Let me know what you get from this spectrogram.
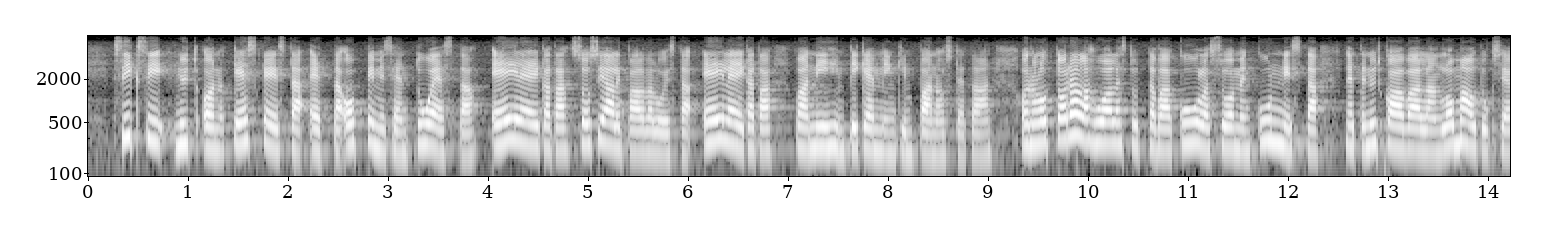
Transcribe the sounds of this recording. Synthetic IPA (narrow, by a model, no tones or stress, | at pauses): siksinyt̪o̞nke̞ske̞ist̪æʔet̪ːæʔo̞pːimisent̪uest̪ɑeile̞ikɑt̪ɑso̞siɑːlipɑlʋe̞lujst̪ɑeile̞jkɑt̪ɑʋɑːnniːhimpikemːiŋkimpɑno̞st̪e̞t̪ɑːn | onolːut̪t̪ːo̞delːɑɦuolest̪ut̪ːɑʋɑːkuːlːɑsːuome̞ŋkunːist̪ɑ | et̪ːænyt̪kɑʋɑːlːɑːnlo̞mɑwt̪uksiɑ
